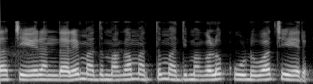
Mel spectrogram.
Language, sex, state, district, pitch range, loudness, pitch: Kannada, female, Karnataka, Bidar, 215-230 Hz, -14 LUFS, 225 Hz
